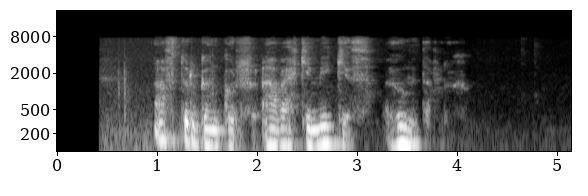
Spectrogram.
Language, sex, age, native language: Icelandic, male, 50-59, Icelandic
